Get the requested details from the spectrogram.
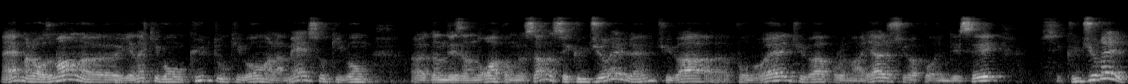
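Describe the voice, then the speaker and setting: Speaking at a moderate pace in a regional French accent, a man with a medium-pitched voice swings very widely in pitch, with audible room echo around him. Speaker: preacher. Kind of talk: sermon. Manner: conversational, frequent filler 'hein'.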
